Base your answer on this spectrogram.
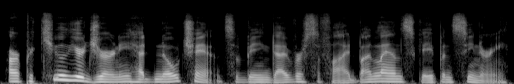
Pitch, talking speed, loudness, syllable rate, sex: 120 Hz, 150 wpm, -20 LUFS, 4.8 syllables/s, male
